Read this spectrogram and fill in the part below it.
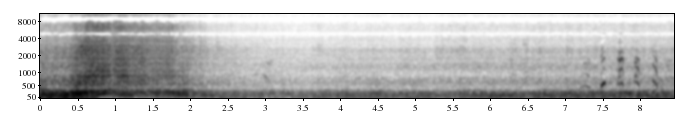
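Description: A 1966 Mustang's engine idles with a deep rumble.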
